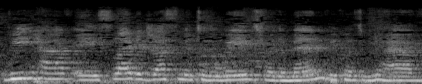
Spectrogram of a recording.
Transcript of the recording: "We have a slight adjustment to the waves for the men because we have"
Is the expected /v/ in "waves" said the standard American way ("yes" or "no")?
no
